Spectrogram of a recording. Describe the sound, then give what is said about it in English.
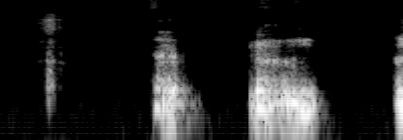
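A person clears their throat in a few short, rough, guttural rasps separated by silent gaps, the later ones longer and harsher. “Sorry, I'm trying to get my throat clear.”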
